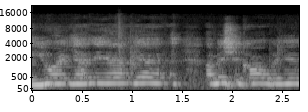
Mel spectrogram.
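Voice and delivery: high, casual brush-off; girlfriend on phone. Retold or imitated. Girlfriend to jailed caller, high casual brush-off. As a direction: imitate a woman breezily moving on. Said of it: "She just like".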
